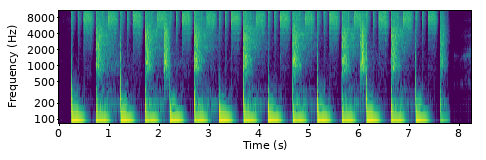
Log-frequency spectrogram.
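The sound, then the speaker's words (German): A punchy electronic drum-machine beat in the style of an 808, with booming low kicks layered with crisp hits, repeating in a steady, even rhythm for several seconds before stopping. “und klicke mich da so durch und bleib dann so hängen bei so einem Teil 808 äh, äh, irgendwas und denke, wow, wow, das ist geil, das, das klingt so richtig oldschool, das drückt richtig.”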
